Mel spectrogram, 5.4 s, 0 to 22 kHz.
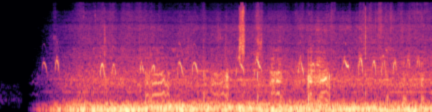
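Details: A captive female mallard with a deformed foot, foster mother at a Cape Cod, Massachusetts wildlife rehab centre in summer 2019, chirps at an orphan duckling who peeps back at their reunion: rapid high rising peeps, lower soft chirps, rumbling background.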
